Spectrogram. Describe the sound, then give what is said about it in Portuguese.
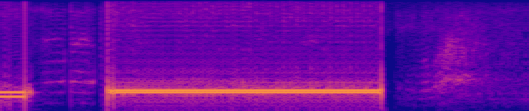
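Telephone tone while a call is transferred to an audit department: a brief tone blip, then one loud, steady, mid-pitched tone lasting about two seconds before it cuts off to faint sound. “Agora eu vou transferir para a auditoria.”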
